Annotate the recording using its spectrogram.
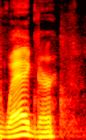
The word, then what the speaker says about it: Wagner: And this Wagner group, that from when he pronounced it, the dude that runs this group says Wagner. So I'm like, okay, it's Wagner.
